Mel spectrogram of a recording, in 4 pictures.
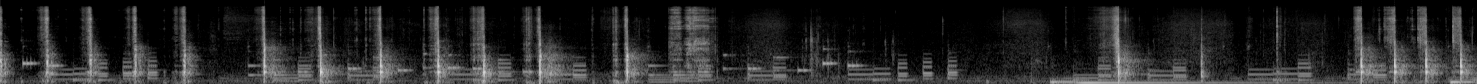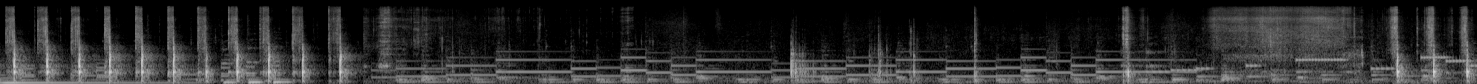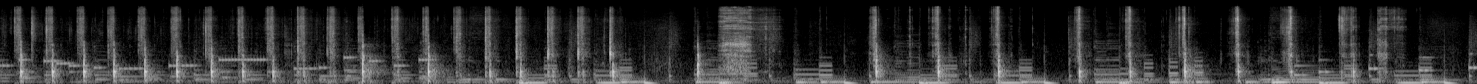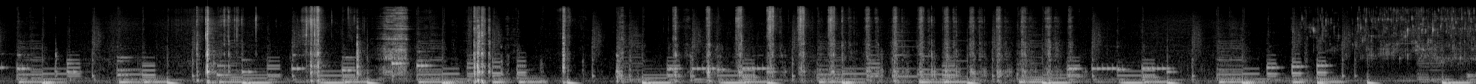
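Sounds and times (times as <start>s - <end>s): knife chopping on wooden board: 0.0s - 2.0s, 2.6s - 7.2s, 11.1s - 12.1s, 13.6s - 18.7s, 28.7s - 35.8s, 36.5s - 37.4s, 38.2s - 43.6s, 46.2s - 48.4s, 49.0s - 55.2s
background music: 0.0s - 59.0s
blade scraping cutting board: 6.7s - 7.2s, 18.1s - 19.2s, 26.0s - 29.2s, 36.5s - 37.4s, 41.8s - 43.6s, 46.3s - 55.2s.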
